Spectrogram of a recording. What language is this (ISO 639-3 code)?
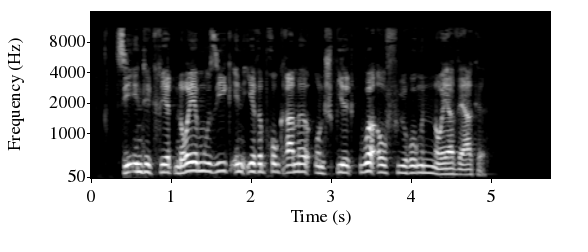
deu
